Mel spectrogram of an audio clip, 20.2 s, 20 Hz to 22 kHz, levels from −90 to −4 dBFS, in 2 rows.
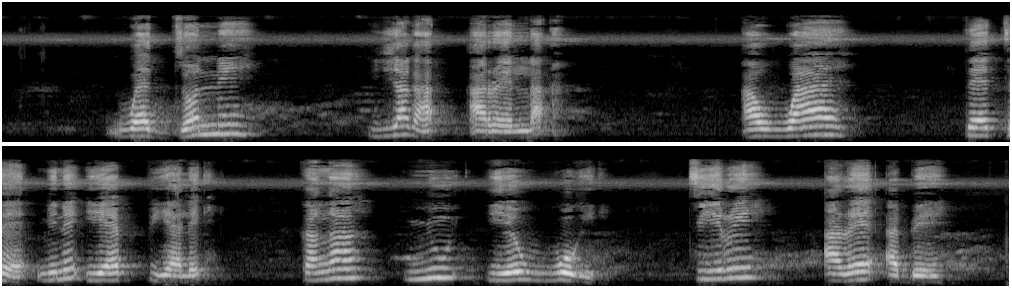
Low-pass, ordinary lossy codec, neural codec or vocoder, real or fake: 14.4 kHz; AAC, 48 kbps; vocoder, 44.1 kHz, 128 mel bands every 512 samples, BigVGAN v2; fake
